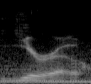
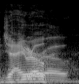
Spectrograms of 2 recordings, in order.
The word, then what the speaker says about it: gyro: get myself a Euro what I pronounce it's a Euro but obviously there's debate over how that's actually pronounced oh like a gyro I I think euro is probably the correct way well that's I looked it up on Miriam Webster and that's the way that it's pronounced with the audio you know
